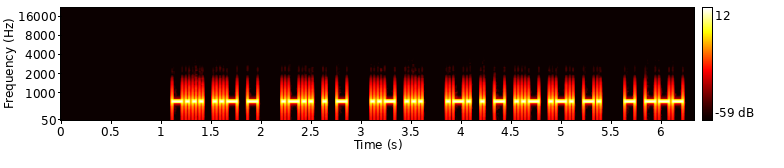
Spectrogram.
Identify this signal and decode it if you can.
Morse code, heard as a keyed tone, about 34 wpm, 700 Hz. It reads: BUT LET US RETURN TO
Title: Sentences from Top 800 Words 35wpm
